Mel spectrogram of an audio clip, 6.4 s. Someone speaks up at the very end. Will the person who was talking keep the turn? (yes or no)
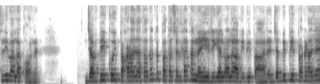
yes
